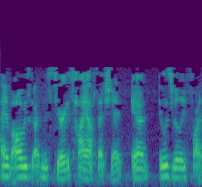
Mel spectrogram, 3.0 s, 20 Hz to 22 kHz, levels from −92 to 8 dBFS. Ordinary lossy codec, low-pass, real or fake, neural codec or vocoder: MP3, 24 kbps; 7.2 kHz; real; none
